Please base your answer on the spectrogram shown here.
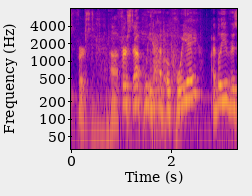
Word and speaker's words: Okoye: the main figures first first up we have Okoye I believe is how you say it uh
